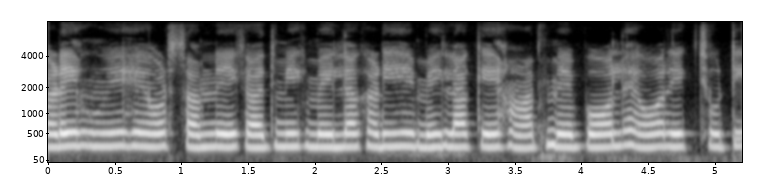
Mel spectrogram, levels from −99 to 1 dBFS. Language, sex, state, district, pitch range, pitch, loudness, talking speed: Hindi, female, Maharashtra, Mumbai Suburban, 245-255 Hz, 250 Hz, -15 LUFS, 230 wpm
